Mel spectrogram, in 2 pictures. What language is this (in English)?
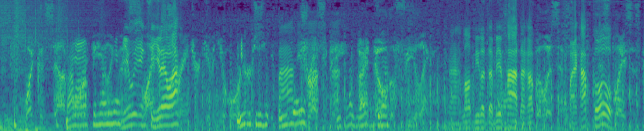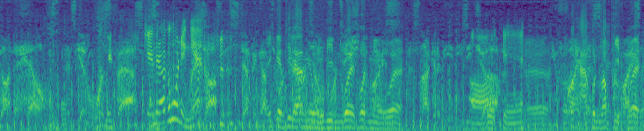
Thai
